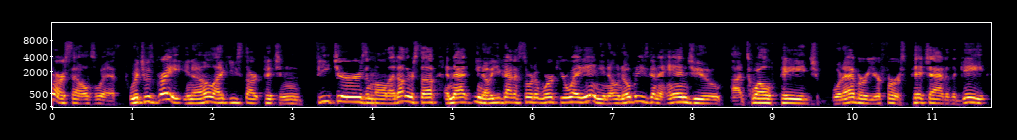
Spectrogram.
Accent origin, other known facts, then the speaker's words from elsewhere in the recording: Pennsylvania, United States; moved away as an adult; also born or lived in New York; when I was growing up in Pennsylvania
